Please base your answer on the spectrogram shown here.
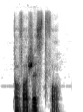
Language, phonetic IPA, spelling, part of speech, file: Polish, [ˌtɔvaˈʒɨstfɔ], towarzystwo, noun, Pl-towarzystwo.ogg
